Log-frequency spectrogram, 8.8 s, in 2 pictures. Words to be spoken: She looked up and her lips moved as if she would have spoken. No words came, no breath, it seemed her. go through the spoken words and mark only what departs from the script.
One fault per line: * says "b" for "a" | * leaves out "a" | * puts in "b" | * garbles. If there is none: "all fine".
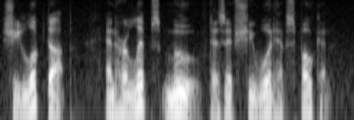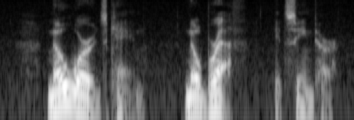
all fine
